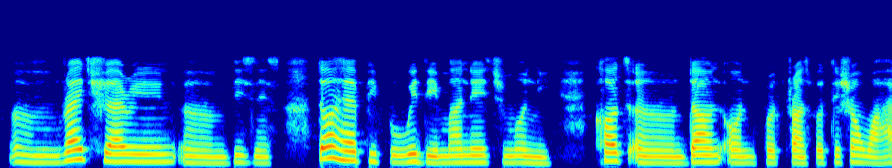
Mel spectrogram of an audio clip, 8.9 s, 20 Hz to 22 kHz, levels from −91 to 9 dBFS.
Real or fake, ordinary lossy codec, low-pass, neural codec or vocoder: real; none; 5.4 kHz; none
